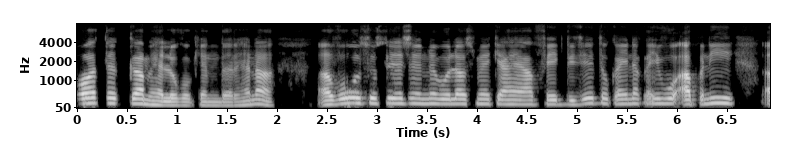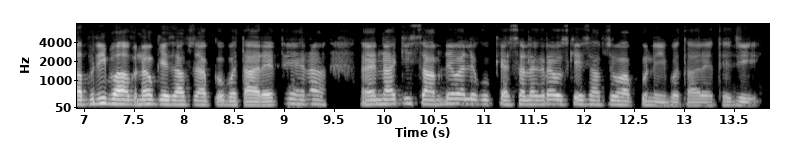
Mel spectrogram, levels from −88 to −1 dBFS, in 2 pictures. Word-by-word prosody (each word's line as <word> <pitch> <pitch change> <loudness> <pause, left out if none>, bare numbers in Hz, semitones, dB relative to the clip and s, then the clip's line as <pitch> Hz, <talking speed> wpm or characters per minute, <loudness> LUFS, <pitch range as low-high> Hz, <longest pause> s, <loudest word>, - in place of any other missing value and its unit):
बहुत 185 +2 +5 0.2
कम 170 -3 +5
है 135 -2 +2
लोगों 120 -1 +1
के 120 - -7
अंदर। 115 -1 -4
है 130 +3 -4
ना? 160 +2 +1 0.6
अ, 140 - +3
वो 175 +6 +3
एसोसिएशन 180 -1 0
ने 175 +1 -1
बोला 165 0 +2
उसमें 165 0 -3
क्या 160 -1 0
है 150 -1 0
आप 150 0 0
फेंक 150 -1 -1
दीजिए, 145 +6 -1
तो 180 -1 -4
कहीं 165 0 -2
न 175 0 -2
कहीं 175 - -3
वो 175 - +2 0.2
अपनी, 180 +4 -1 0.4
अपनी 165 +5 +2
भावनाओं 155 0 +5
के 155 - +1
हिसाब 145 -1 +3
से 145 0 -4
आपको 135 -1 -1
बता 125 -1 +2
रहे 125 +1 +3
थे। 170 +6 -7
है 155 - -4
ना, 155 -2 -3 0.5
ना 160 +1 +2
कि 175 +3 -7
सामने 155 -1 0
वाले 170 -1 +1
को - - -3
कैसा 145 +1 -2
लग 150 0 -2
रहा 160 +1 0
है, 155 - +3
उसके 150 0 -6
हिसाब 150 -1 -3
से 145 - -3
वह 140 -2 +1
आपको 130 -2 -4
नहीं 120 -3 -5
बता 110 0 -6
रहे 115 0 -4
थे। - - -5
जी। 115 -2 -4
155 Hz, 240 wpm, -22 LUFS, 140-170 Hz, 0.6 s, बहुत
